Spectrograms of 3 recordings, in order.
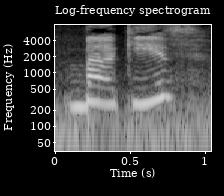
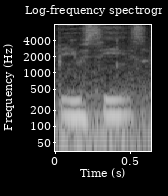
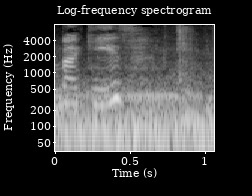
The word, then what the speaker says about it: Buc-ee's: We're at Buc-ee's. It's very famous here in Texas. And it's not pronounced Busey's.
